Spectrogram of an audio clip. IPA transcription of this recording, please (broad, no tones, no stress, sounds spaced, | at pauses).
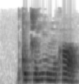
t ɯ t͡ɕ ɯ j i ŋ ũ x ɑ̃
